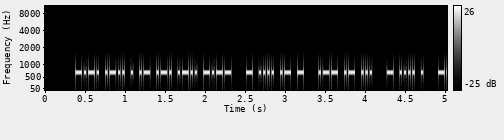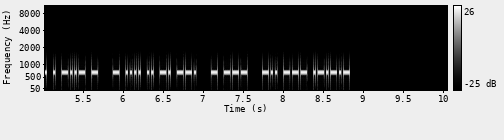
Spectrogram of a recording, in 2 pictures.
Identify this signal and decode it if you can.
Morse code, heard as a keyed tone, about 44 wpm, 700 Hz. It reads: CLEARLY THAT WAS THE NEXT THING TO DO.
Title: Sentences from Top 1300 Words 45wpm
